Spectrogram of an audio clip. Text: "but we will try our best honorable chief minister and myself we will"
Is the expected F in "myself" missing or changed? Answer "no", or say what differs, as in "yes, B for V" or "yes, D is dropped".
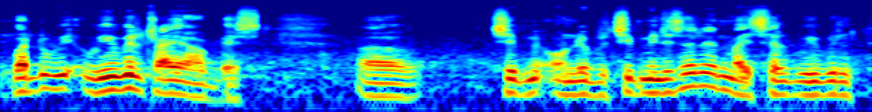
yes, P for F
